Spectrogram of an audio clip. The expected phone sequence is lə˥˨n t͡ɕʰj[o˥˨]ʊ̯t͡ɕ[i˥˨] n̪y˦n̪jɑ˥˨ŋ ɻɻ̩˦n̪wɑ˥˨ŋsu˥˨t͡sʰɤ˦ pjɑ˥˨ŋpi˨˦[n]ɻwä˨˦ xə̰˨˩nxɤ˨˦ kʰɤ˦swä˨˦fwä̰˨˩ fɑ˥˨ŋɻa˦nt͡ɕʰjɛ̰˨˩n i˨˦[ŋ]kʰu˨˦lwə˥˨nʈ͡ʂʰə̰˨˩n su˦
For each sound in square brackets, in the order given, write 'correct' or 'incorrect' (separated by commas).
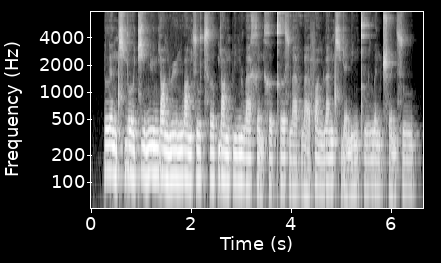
correct, correct, incorrect, correct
